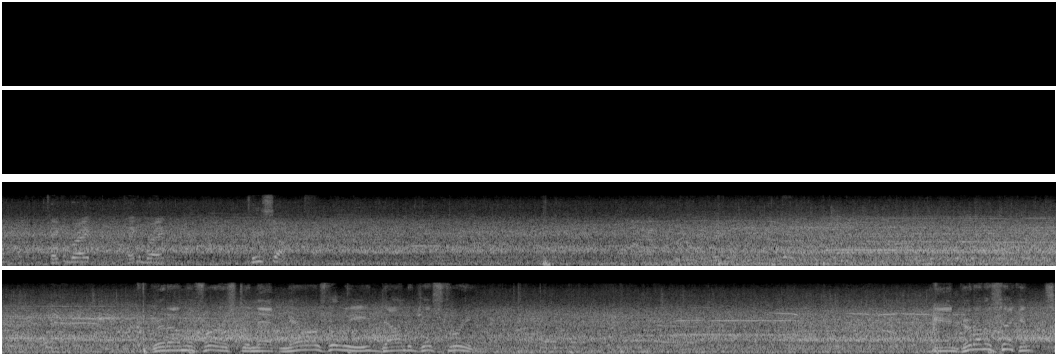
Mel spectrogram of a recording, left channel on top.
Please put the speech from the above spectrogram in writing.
Take a break. Take a break. 2 shots. Good on the first, and that narrows the lead down to just 3. And good on the second,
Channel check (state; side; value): silent; left; 60 dB below the other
